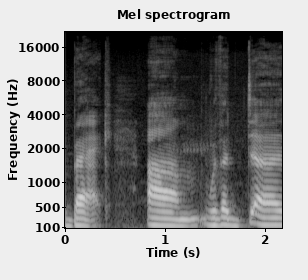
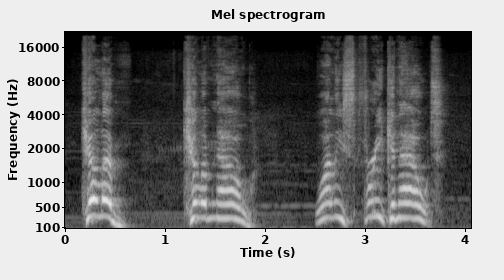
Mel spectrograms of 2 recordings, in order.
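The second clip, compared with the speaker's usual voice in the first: very high, loud shrieking and screaming; 12 semitones higher, 5 dB louder than usual. Narrating a game, voicing a woman commanding bandits to attack, screaming orders. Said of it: "screams at the bandits".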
